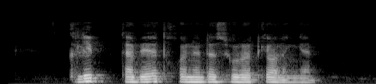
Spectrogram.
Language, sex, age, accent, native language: Uzbek, male, 18-24, Xorazm, Uzbek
